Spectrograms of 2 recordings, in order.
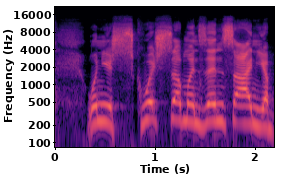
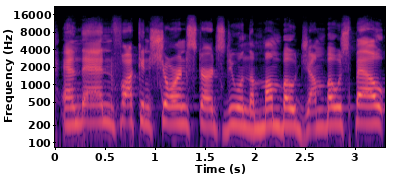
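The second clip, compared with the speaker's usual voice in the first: plain reading voice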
